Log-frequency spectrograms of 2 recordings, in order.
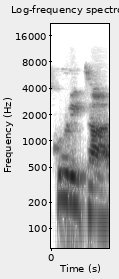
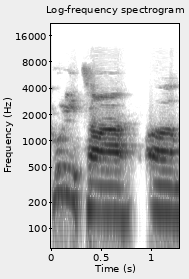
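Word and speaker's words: coup d'état: Actually, it doesn't mean that's how you say that. It's probably not even how you say it, but it's coup d'etat. That's how I learned how to say it.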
